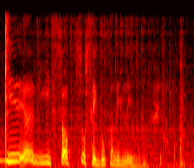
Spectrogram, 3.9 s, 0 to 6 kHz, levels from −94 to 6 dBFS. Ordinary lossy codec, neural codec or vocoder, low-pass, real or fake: none; autoencoder, 48 kHz, 128 numbers a frame, DAC-VAE, trained on Japanese speech; 5.4 kHz; fake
